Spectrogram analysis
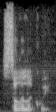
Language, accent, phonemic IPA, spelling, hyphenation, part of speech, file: English, US, /səˈlɪləkwi/, soliloquy, so‧lil‧o‧quy, noun / verb, En-us-soliloquy.ogg
- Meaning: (noun) 1. The act of a character speaking to themselves so as to reveal their thoughts to the audience 2. A speech or written discourse in this form; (verb) To issue a soliloquy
